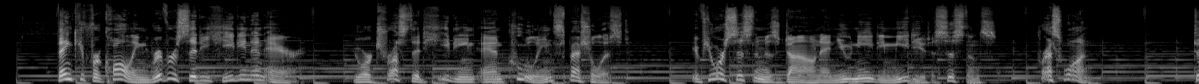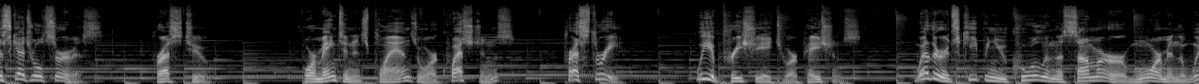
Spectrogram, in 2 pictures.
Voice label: IVR; River City Air; telephony ivr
